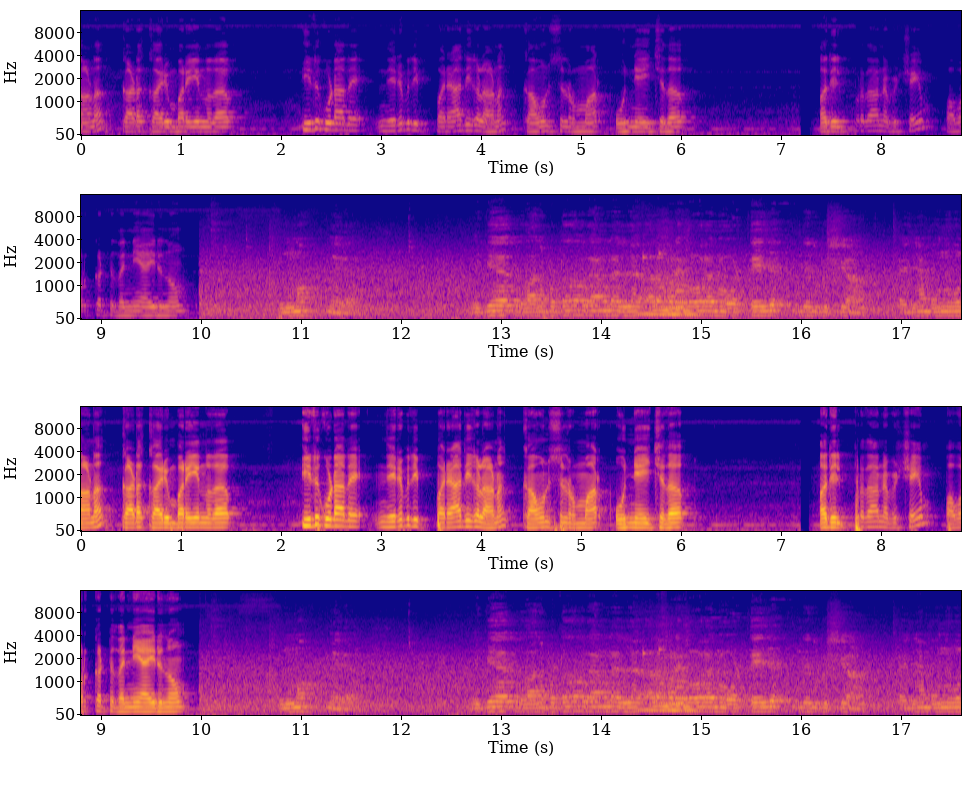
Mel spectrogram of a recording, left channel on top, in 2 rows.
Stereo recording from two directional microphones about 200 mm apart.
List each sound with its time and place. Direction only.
0.0 s a man's voice: 35° right (ahead or behind)
7.3 s speech: 25° right (ahead or behind)
10.2 s a sound: 5° right (ahead or behind)
12.7 s a man's voice: centre (ahead or behind)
